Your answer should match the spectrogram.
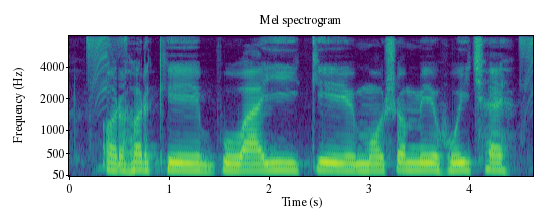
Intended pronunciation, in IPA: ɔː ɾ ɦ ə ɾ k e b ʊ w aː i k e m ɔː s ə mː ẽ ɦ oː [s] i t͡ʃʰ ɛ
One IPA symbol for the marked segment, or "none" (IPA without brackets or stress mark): none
